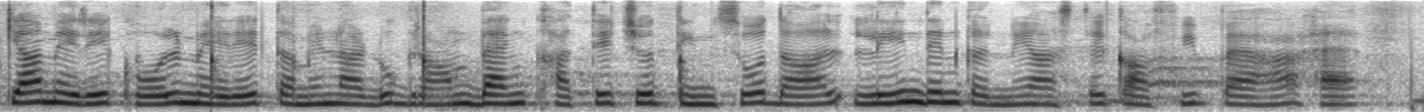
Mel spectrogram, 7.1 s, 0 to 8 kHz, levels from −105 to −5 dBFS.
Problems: constant background noise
